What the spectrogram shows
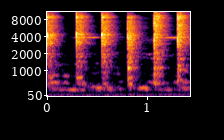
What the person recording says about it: Hindi naman ganyan ang tunog ng kahoy, no?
